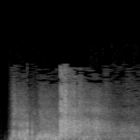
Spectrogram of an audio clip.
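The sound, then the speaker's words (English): Gunfire crackles during outdoor news reporting near the city of Bossangoa in the Central African Republic. The shots come as a dense, loud burst of sharp cracks that runs almost unbroken for nearly two seconds. “They're shooting again. Okay. The shooting started again, so everybody's having to run for shelter inside.”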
